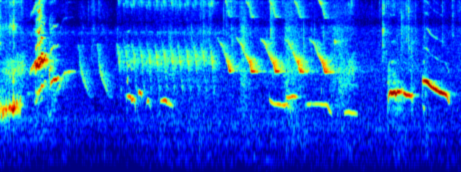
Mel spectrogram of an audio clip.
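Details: Young wild white-rumped shama from the Borneo forest, used to prompt other shamas to sing, giving scattered high swept notes and a few clear whistles over a soft hiss of background.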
